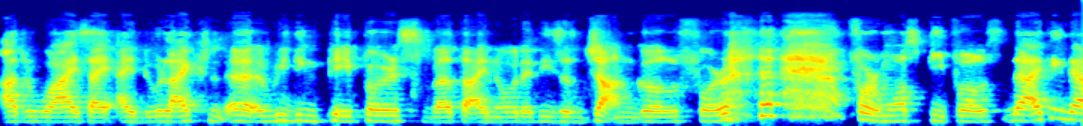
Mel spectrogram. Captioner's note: laughter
